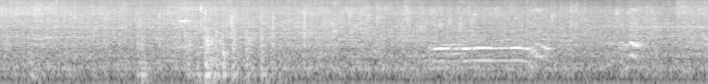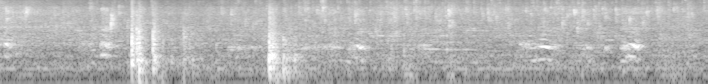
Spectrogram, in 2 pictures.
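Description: Wet chopped cabbage sizzling and crackling in hot melted butter in a pot, a steady hiss. Two sharp knocks about eight and a half and ten seconds in.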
